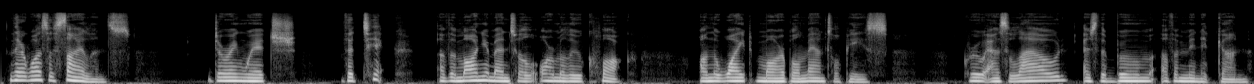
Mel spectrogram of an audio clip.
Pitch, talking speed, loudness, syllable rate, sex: 150 Hz, 135 wpm, -16 LUFS, 4.6 syllables/s, female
